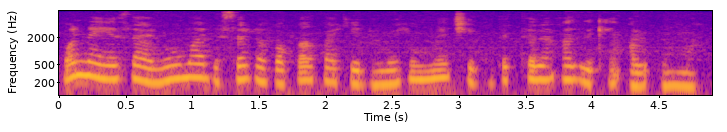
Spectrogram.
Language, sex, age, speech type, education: Hausa, female, 15-29, spontaneous, tertiary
